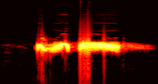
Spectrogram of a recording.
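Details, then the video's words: Decoy spotted dove's stuttering coo: a wavering, arched first note, then a long, level, hollow coo, in a quiet setting. "Cu gáy mồi gù cà lăm"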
